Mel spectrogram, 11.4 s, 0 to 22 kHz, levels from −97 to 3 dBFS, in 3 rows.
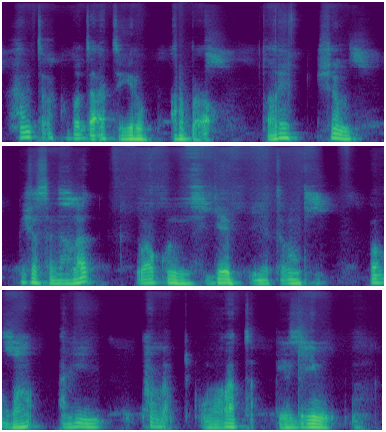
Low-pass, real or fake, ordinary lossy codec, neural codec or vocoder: none; fake; none; codec, 44.1 kHz, 2.6 kbps, DAC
